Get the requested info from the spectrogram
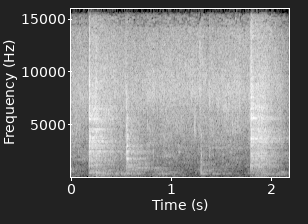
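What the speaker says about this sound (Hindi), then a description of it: "डालने के बाद अब हम इसको अच्छे से मिक्स कर लेंगे" Capsicum, potato and chicken sizzle in a hot pan as a spoon stirs them, with a few sharp scrapes and clinks against the metal.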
